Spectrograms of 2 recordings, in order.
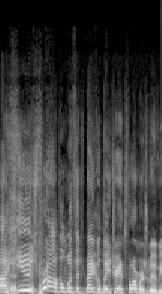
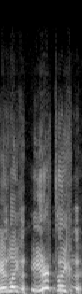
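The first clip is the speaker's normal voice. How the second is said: ordinary talk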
